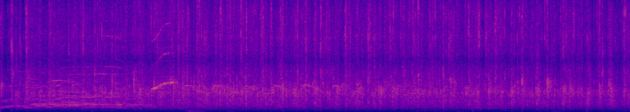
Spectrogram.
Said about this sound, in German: Probieren wir es nochmal. Vielleicht geht es noch mehr. Also, nochmal klatschen.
